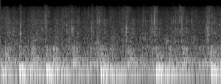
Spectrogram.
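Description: Wind buffeting the microphone in irregular low rumbling gusts, with faint footsteps of a column of marching cadets on a dirt road.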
